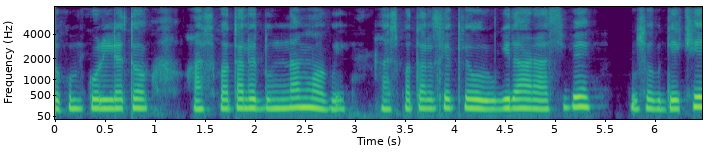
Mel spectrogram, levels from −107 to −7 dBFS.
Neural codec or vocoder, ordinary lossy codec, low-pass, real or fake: codec, 16 kHz, 2 kbps, FunCodec, trained on LibriTTS, 25 frames a second; none; none; fake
